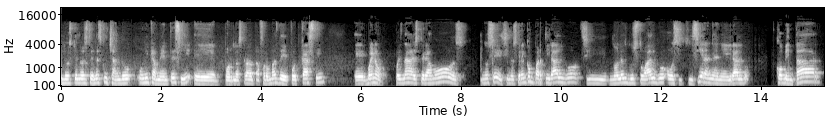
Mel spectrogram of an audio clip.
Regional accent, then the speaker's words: Arauca, Colombia; yo soy de acá de Arauca

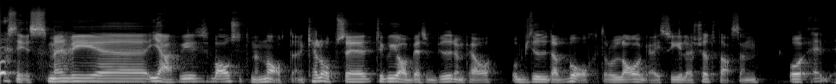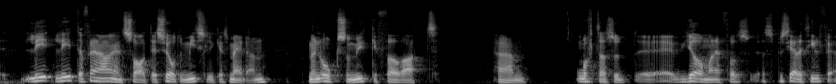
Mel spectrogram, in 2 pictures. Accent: Skåne, Sweden; accent: Scanian; när jag pratar själv och hör mig själv prata så tycker jag inte det är skånska

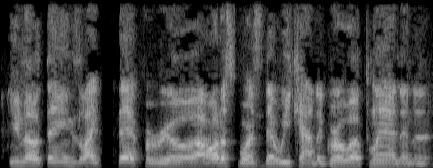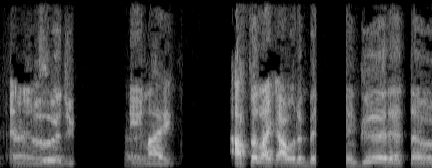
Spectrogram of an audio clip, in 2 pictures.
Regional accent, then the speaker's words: Harvey, Illinois, United States; I was born and raised on in the south suburbs of Chicago. So I'm from Harvey

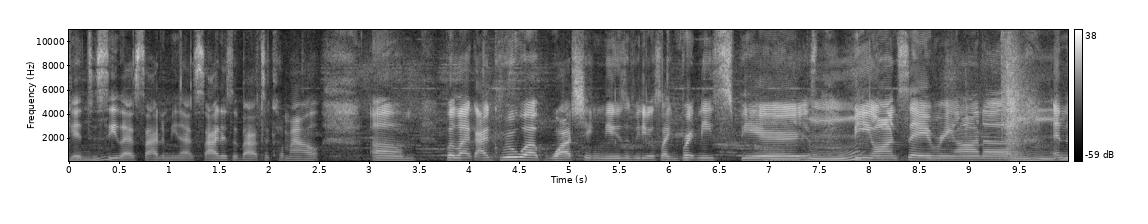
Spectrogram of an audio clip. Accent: Washington, District of Columbia, United States; I'm from DC.

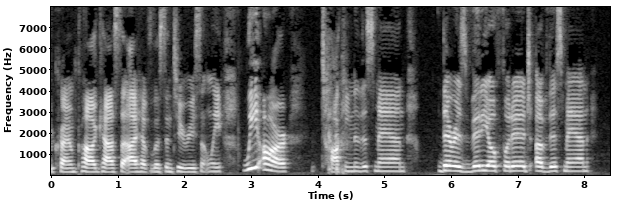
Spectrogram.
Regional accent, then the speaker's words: Kansas City, United States; We're like, Kansas City.

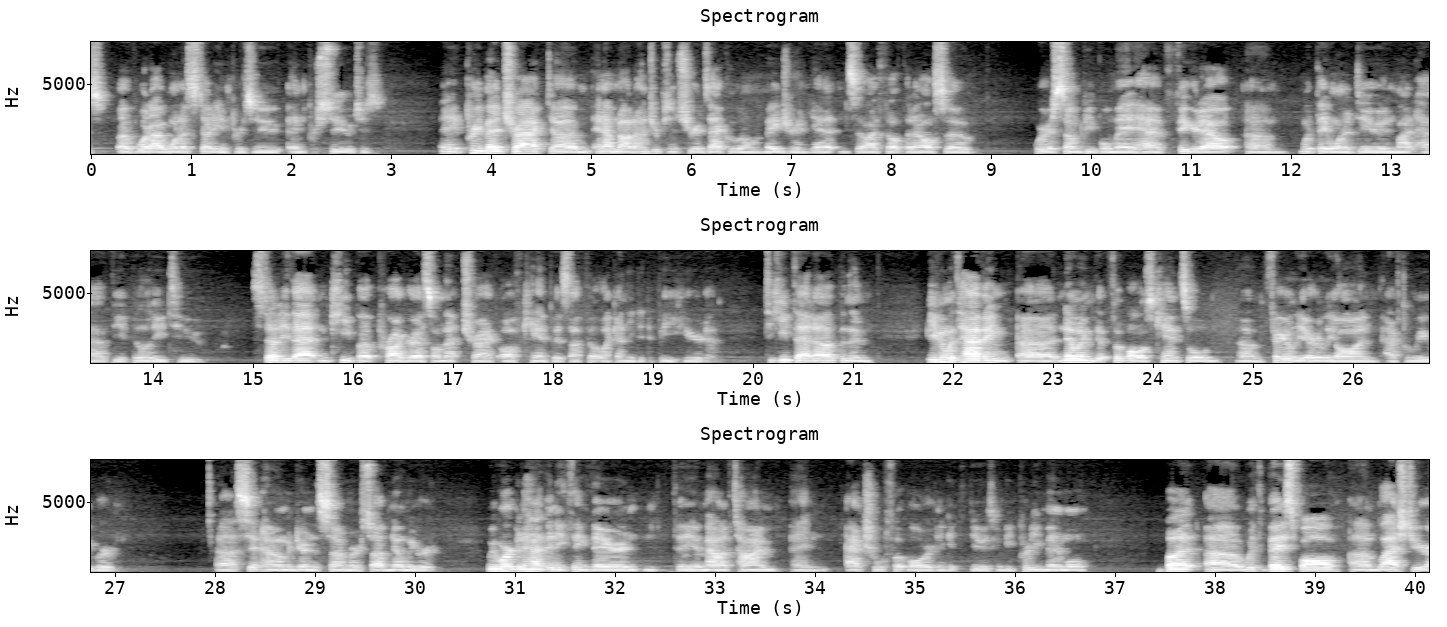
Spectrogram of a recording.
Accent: Nashville, Tennessee, United States; moved away as an adult; now in Middlebury, United States; I'm from Nashville, Tennessee, and found my way up here to Middlebury College

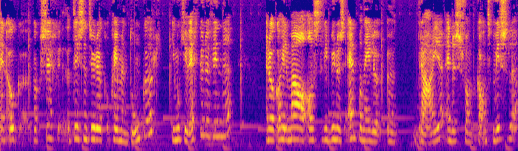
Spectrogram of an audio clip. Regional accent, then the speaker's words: Netherlands; wij komen uit Nederland, wij hebben hier andere historische verhalen

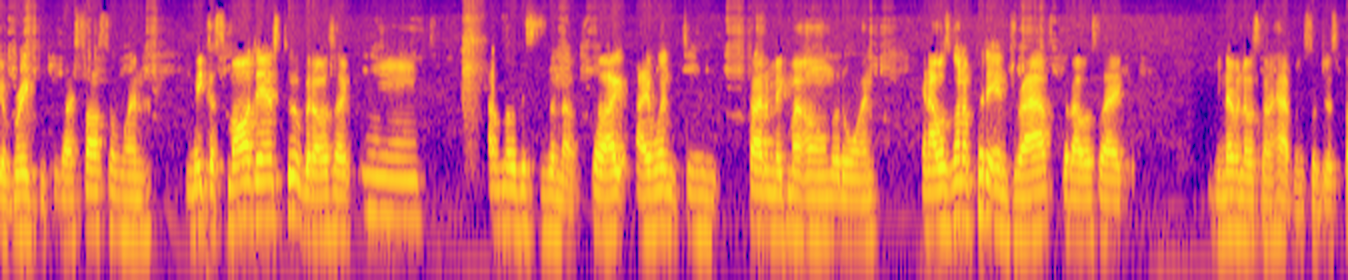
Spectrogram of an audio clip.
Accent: Sarasota, Florida, United States; moved away as an adult; now in New York City, United States; I'm from Sarasota, Florida.

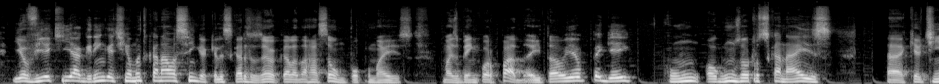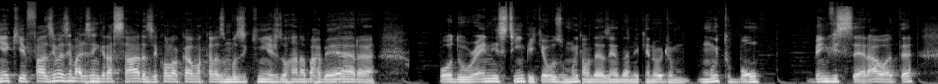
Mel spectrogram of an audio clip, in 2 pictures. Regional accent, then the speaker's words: Northeast Region, Brazil; eu sou da região do Nordeste

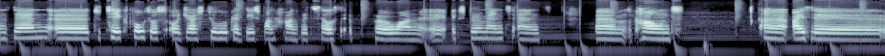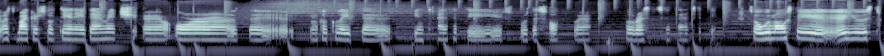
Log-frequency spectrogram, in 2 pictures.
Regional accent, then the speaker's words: Belarus; first language Belarusian; English is a second language; moved away as an adult; now in Japan; I'm from Belarus

